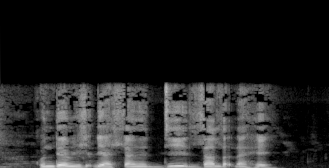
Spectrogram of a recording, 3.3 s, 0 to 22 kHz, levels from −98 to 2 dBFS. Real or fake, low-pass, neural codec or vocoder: real; 10.8 kHz; none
